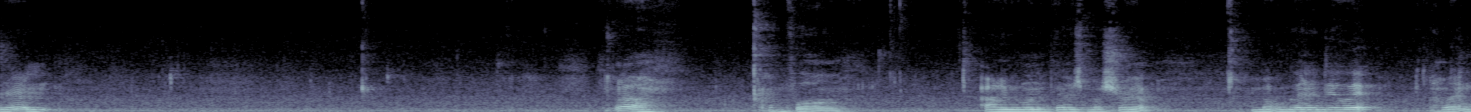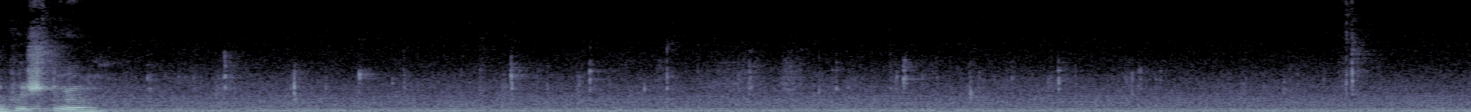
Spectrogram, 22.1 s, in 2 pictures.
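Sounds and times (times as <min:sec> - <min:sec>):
low room hum: 0:00.0 - 0:22.0
chewing mouth clicks: 0:12.1 - 0:19.8, 0:20.6 - 0:21.4.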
